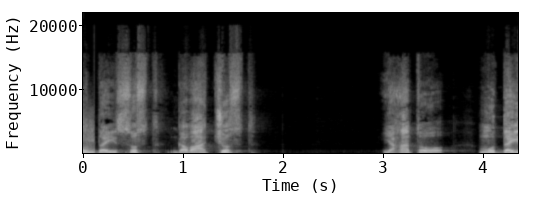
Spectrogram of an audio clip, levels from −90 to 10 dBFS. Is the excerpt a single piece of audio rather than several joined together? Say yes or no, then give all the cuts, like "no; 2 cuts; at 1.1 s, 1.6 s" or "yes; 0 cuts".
yes; 0 cuts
